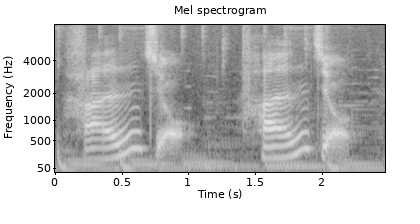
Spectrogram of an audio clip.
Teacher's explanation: both are with the third tone, so we know this means that 很 should change to the second tone.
